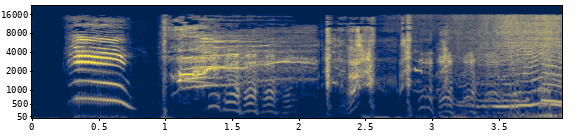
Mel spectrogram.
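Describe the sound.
A person imitates an elephant's trumpet with a loud, brassy, high-pitched blast that slides down at the end, followed by warbling, bubbly vocal noises and laughter-like bursts.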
